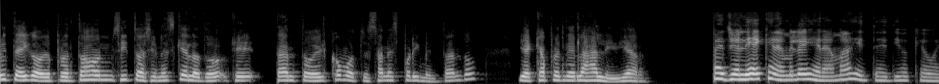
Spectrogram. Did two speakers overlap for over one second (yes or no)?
no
